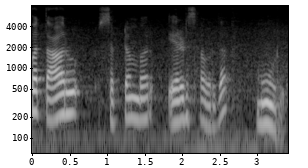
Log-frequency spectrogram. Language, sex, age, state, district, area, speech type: Kannada, female, 60+, Karnataka, Chitradurga, rural, spontaneous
